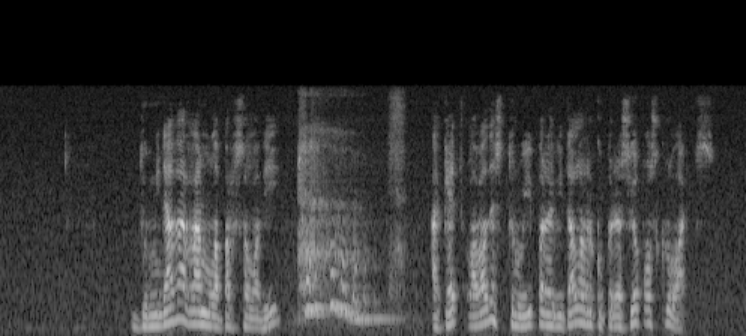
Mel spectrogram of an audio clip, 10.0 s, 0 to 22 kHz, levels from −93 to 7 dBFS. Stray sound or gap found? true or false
true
